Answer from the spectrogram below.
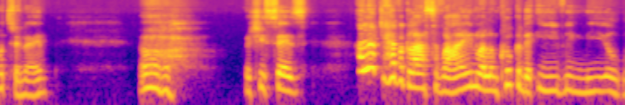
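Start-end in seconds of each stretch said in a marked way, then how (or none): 3.6-6.3 rough attempt at Irish accent. Quoting a line a woman always says, in a put-on irish accent. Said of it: "I'm using the accent, trying to use the, I think it was an Irish accent".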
